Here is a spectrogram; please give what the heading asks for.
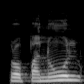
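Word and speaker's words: propanol: हम प्रोनाउंस करेंगे तो प्रोपेन नहीं करेंगे बल्कि इसको हम प्रोपनल करंगे क्योंकि इसके साथ य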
